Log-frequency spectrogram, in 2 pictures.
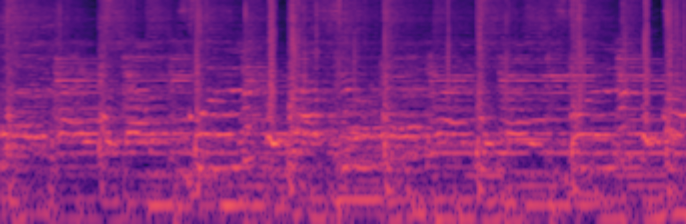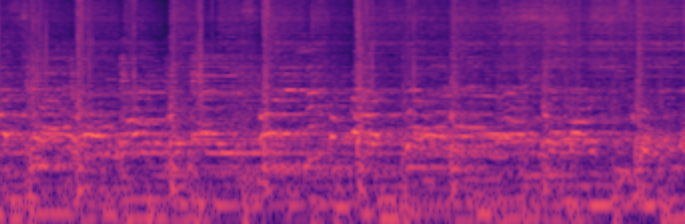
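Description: Live rock band playing loudly, with a drum kit keeping a steady beat under electric guitar and keyboard, and a woman singing.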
